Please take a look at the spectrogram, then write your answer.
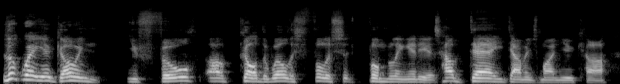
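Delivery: haughty, indignant rant; arrogant scolding. Acted. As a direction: look down your nose at the fool who hit your car.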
